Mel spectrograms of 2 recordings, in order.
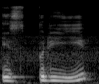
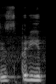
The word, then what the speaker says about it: Esprit: И брючки от компании Espri. Меня часто поправляют, говорят Esprit. Нет, Espri. В соответствии с правилами английского языка название Esprit читается как Espri.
